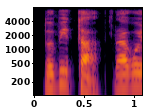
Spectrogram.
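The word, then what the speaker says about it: 伸びた: 다음 어휘의 한자는 별신자이고 일본어로는 노비타라고 읽으며 노비타는 펴지다, 뻗다, 자라다, 발전하다, 신장하다, 증가하다는 뜻의 자동사 노비루의 과거형으로 노비타는 자랐다는 뜻입니다.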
